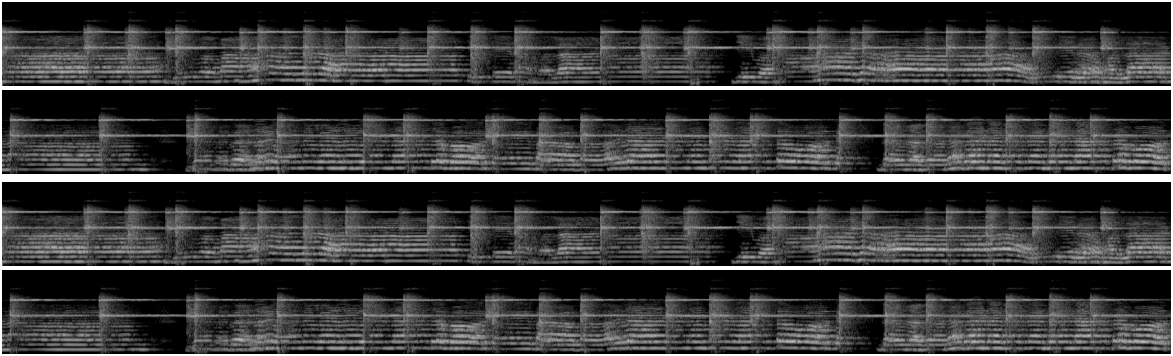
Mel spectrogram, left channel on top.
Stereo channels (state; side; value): identical; both; correlation 1.00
